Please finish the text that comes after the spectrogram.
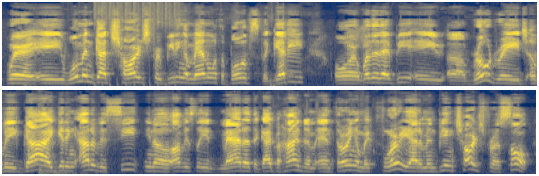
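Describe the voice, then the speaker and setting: A man's voice: sits high, moderate pace, pushed and bright, low-quality recording. A man chatting casually as a guest, telling anecdotes in a loose, sweary way. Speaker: guest on an online video series.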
